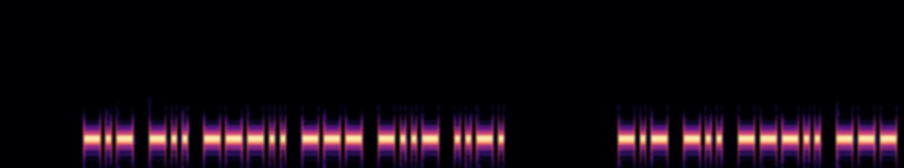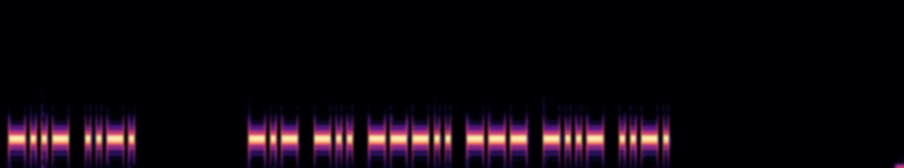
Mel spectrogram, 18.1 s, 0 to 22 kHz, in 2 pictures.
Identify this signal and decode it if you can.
Morse code, heard as a keyed tone, about 22 wpm, 700 Hz. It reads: KD8OXF KD8OXF KD8OXF
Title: USA Call Signs - 6 Characters - Repeated 3x - 22wpm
